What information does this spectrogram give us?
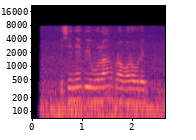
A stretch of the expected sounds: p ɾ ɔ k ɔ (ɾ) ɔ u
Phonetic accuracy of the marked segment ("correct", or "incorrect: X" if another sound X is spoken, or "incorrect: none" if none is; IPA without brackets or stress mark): correct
